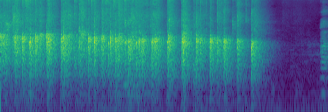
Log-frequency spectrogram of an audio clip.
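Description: An audience applauds loudly in a small room.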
